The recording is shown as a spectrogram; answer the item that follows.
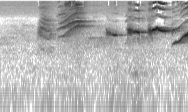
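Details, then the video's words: Loud Tui Tui style song of a double-collared seedeater: high twittering slurred notes followed by clear sustained whistles that rise and fall, ending on an upward sweep, against a quiet background. "Coleiro de gola Tui Tui cantando forte"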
